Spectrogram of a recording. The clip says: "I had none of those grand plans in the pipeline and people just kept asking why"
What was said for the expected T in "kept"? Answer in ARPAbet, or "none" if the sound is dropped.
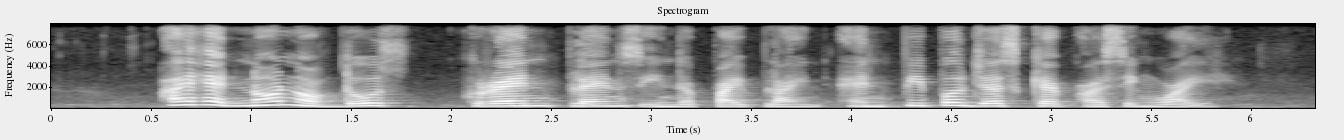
none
